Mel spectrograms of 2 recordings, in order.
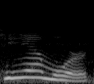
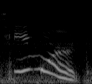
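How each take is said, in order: First: Louder gruff repeat; lightly voiced grumpy plankton. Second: Much higher patient SpongeBob; patient teacher sponge; gentle correction. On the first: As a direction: repeat it clumsily. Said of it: "Plankton said". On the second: Acted. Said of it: "gently corrected him".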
